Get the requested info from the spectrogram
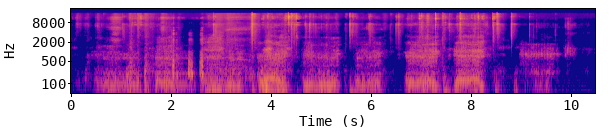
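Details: Rough, low growling from two Belgian Malinois, Bullet and Apollo, playing tug of war with their favorite toy; the growls come in surging bursts about a second or two long, broken by brief quiet gaps.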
